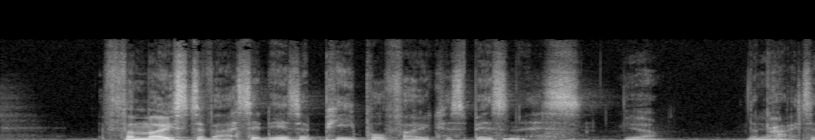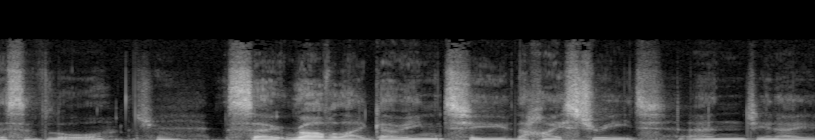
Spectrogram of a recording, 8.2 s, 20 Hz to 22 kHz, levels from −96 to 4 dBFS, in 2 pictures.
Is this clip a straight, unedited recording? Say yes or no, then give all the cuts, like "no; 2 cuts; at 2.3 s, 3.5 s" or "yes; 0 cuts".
yes; 0 cuts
